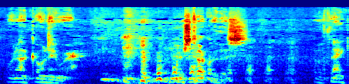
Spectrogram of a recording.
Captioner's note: laughter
